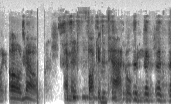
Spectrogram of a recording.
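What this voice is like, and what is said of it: Usual voice. Nothing is said of it.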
